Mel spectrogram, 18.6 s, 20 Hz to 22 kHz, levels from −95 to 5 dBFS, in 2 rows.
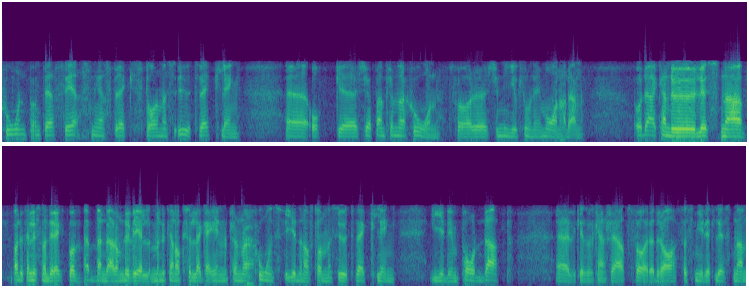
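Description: Throughout, the GSM full-rate codec gives the speech a buzzy, gravelly roughness within a band of about 250 Hz to 3.7 kHz, consistent with 13 kbps coding. Unlike plain band-limiting, the roughness sits in the voice itself.

Lost GSM frames appear at 0.38 s, 4.5 s (after "utveckling eh och eh", before "en prenumeration för"), 6.98 s (after "kronor i"), 10.26 s, 12.38 s and 17.2 s (after "väl kanske är att"). Each lasts 20 to 80 ms. The decoder repeats the last good frame, producing a brief metallic ring rather than a silent dropout.

Just after the talker shifts position around 8 s, automatic gain falling lowers the level by about 5 dB from 8.25 s to 13.14 s. It differs from the talker's movement because the background sinks along with the voice.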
